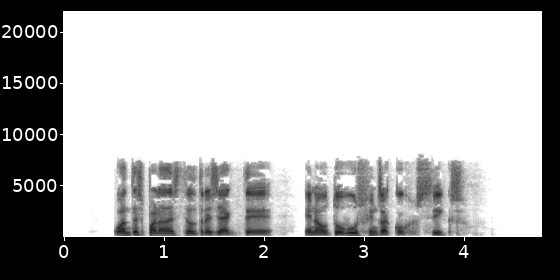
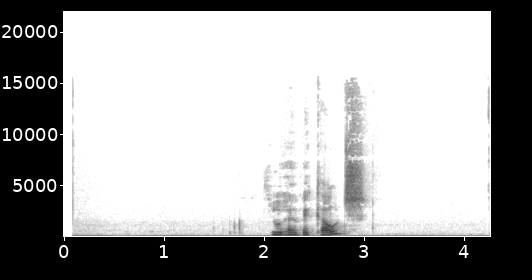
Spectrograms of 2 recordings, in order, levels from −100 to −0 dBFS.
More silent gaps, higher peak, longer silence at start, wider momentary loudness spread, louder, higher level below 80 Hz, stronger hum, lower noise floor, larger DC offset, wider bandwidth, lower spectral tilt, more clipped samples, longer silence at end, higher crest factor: neither; first, -2 dBFS vs -16 dBFS; first, 0.5 s vs 0.1 s; second, 7 LU vs 27 LU; first, -18 LUFS vs -33 LUFS; second, -66 dBFS vs -54 dBFS; neither; first, -89 dBFS vs -56 dBFS; neither; second, 7.8 kHz vs 16 kHz; second, -2.5 dB/octave vs -4 dB/octave; neither; first, 0.8 s vs 0 s; about the same, 18 dB vs 22 dB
